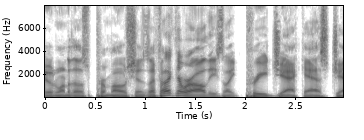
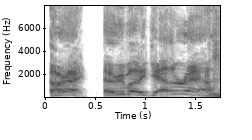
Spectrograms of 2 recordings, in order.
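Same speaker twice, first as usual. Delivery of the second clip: much higher, shouted call to the crowd; 14 semitones higher, 4 dB louder, faster than usual. Retold or imitated. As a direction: summon everyone over loudly. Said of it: "this guy's like".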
